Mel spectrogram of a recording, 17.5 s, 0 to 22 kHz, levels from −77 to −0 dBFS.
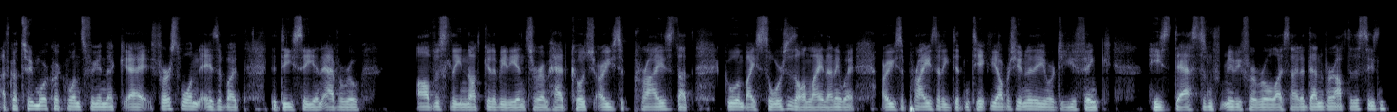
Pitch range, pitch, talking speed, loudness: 95-105 Hz, 100 Hz, 215 wpm, -25 LUFS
